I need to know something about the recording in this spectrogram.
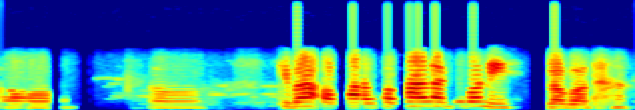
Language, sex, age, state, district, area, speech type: Assamese, female, 18-30, Assam, Majuli, urban, conversation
